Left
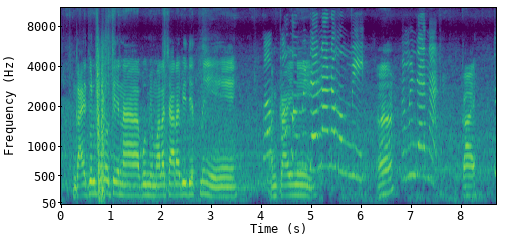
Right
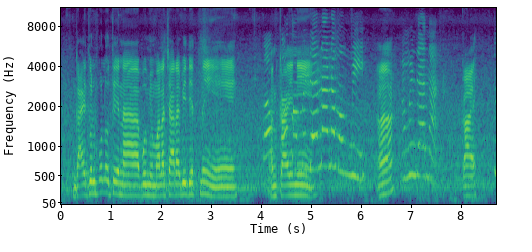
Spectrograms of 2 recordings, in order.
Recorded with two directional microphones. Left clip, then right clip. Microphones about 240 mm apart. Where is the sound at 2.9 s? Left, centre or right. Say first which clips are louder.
Right 1 dB; right.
